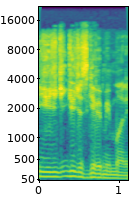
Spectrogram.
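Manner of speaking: horrible, clumsily done put-on Croatian accent. Retelling what Toni Kukoc would say over bets after practice, in a horrible Toni Kukoc Croatian accent. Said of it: "You know that Croatian accent".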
